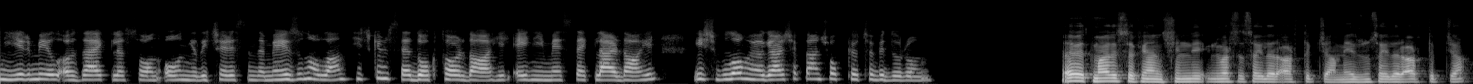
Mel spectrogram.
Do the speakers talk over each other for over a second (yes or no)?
no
